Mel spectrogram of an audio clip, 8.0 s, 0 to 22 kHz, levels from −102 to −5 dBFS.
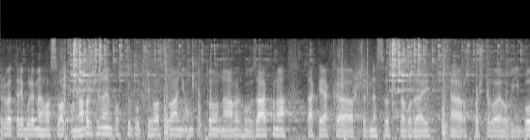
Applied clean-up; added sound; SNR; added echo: none; Wind chime + Squeak; 7 dB; none.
